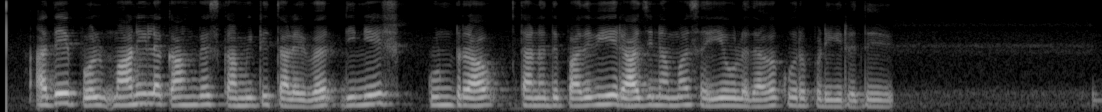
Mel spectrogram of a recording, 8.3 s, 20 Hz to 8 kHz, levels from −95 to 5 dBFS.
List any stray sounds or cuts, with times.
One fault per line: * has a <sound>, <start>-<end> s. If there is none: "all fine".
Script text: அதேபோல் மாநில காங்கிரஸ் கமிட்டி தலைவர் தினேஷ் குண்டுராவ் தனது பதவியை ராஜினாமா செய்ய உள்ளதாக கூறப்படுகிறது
all fine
